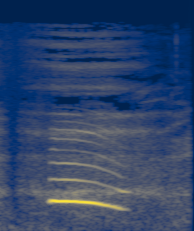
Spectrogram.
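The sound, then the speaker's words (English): A single drawn-out, voiced yawn, fairly loud, its pitch sliding gently downward for nearly a second before trailing off into quiet breathiness. “Also, yes, I do yawn a lot.”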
